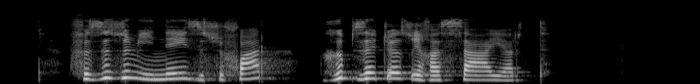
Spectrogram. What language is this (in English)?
Kabardian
